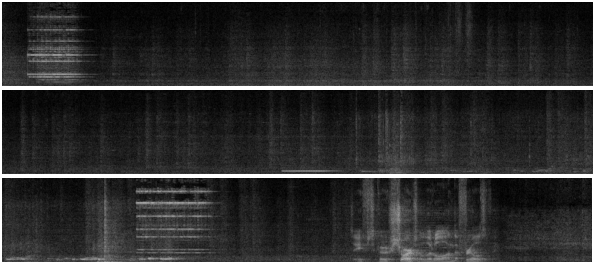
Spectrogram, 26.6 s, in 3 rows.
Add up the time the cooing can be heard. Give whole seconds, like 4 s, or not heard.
6 s.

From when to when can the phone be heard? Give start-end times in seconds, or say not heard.
0.0-1.2, 13.1-13.8, 19.8-20.9.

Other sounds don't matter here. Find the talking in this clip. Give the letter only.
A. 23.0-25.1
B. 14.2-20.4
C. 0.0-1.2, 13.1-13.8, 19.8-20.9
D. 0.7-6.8
A.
